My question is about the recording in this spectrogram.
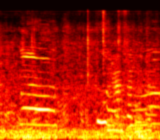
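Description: A young child's high-pitched voice: one held call about half a second long, then a shorter wavering one past the middle, over crowd chatter.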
